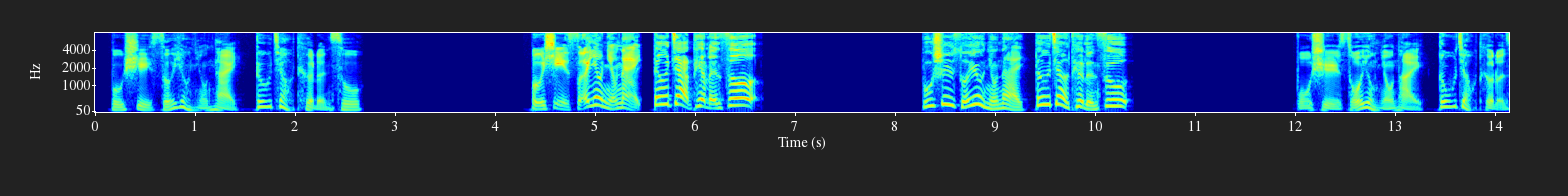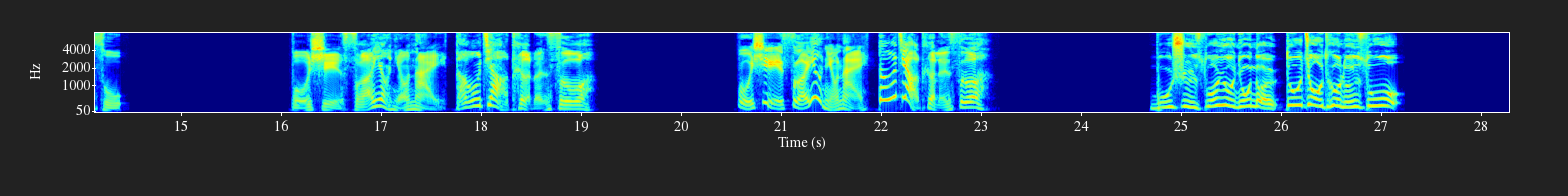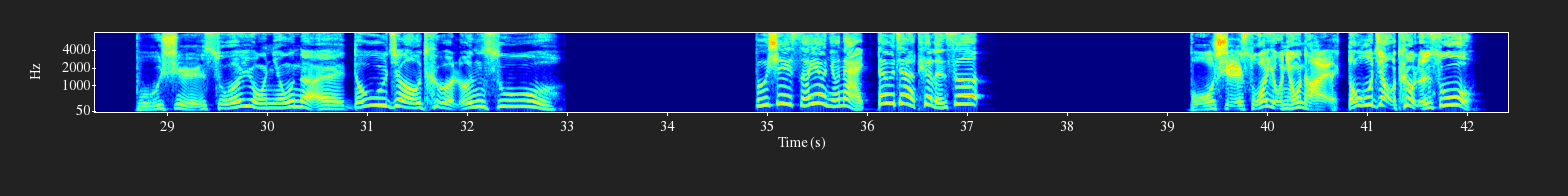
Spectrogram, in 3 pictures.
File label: Acting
